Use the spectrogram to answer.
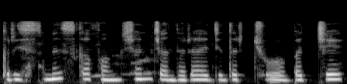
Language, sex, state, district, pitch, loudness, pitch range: Hindi, female, Delhi, New Delhi, 220 Hz, -16 LUFS, 210-235 Hz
